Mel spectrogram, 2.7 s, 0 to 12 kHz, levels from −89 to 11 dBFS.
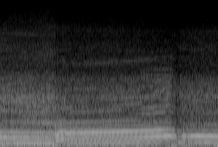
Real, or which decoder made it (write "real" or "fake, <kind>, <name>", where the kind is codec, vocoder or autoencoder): real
